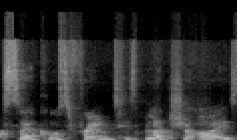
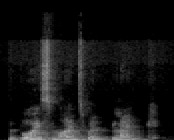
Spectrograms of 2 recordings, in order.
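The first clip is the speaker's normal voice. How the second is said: plain reading voice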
